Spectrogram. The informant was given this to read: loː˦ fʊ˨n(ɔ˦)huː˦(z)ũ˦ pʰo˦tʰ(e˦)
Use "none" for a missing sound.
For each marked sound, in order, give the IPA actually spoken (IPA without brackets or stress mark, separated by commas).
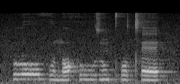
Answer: ɔ˦, z, ɛ˦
